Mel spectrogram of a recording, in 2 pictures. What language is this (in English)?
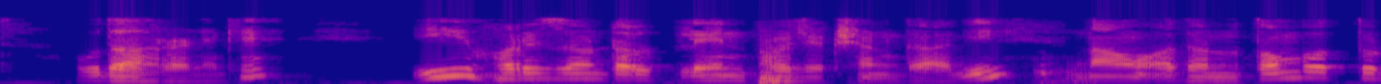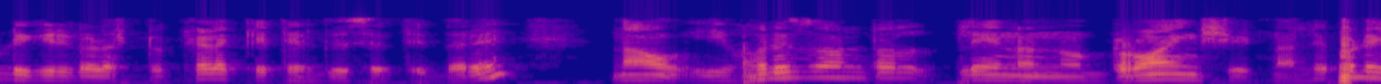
Kannada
